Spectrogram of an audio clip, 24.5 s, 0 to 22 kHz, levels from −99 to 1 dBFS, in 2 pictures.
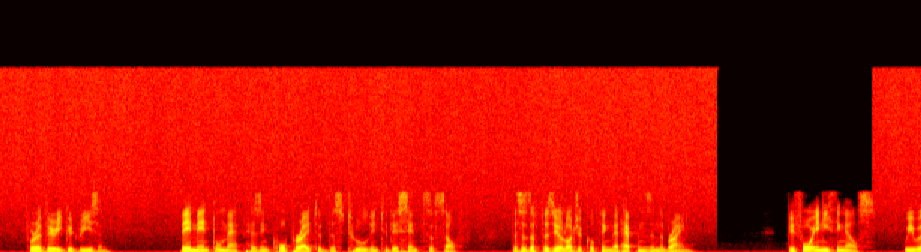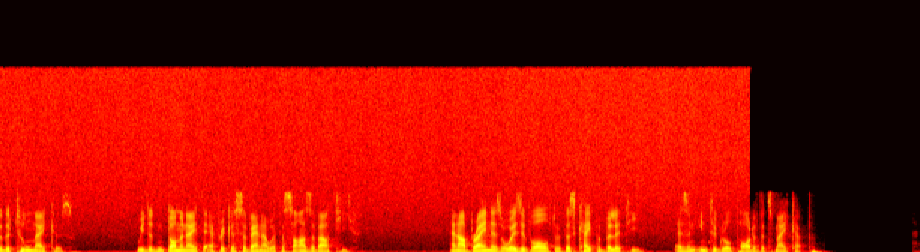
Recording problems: high frequencies cut off; noticeable; nothing above 5.5 kHz
hiss; noticeable; until 9.5 s and from 12 to 22 s; 10 dB below the speech

